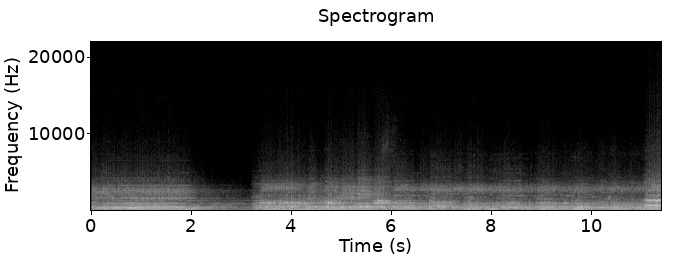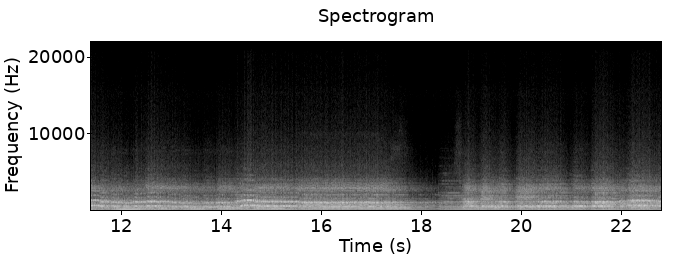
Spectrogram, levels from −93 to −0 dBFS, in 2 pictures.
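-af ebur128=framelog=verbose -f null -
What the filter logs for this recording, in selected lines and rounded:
Integrated loudness:
  I:         -29.8 LUFS
  Threshold: -40.1 LUFS
Loudness range:
  LRA:         8.2 LU
  Threshold: -50.3 LUFS
  LRA low:   -35.4 LUFS
  LRA high:  -27.1 LUFS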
